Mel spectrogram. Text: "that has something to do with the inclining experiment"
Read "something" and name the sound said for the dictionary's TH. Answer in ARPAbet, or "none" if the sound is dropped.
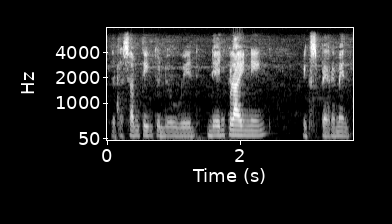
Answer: T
